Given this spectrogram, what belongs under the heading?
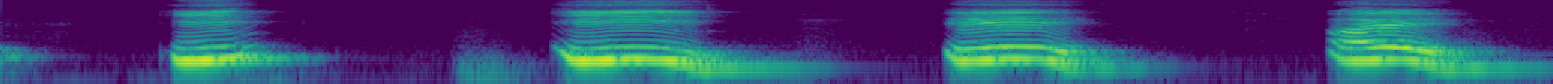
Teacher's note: जीभ के अगले हिस्से से उच्चारित किए जाते हैं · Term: अग्र स्वर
